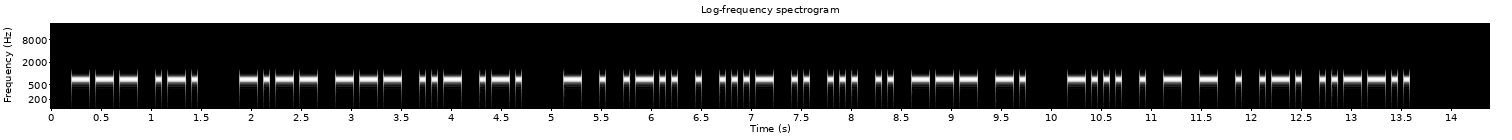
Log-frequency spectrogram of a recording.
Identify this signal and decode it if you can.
Morse code, heard as a keyed tone, about 19 wpm, 700 Hz. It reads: OR YOUR TELEVISION BETTER?
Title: Sentences from Top 1000 Words - Review Part 4 - 20wpm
